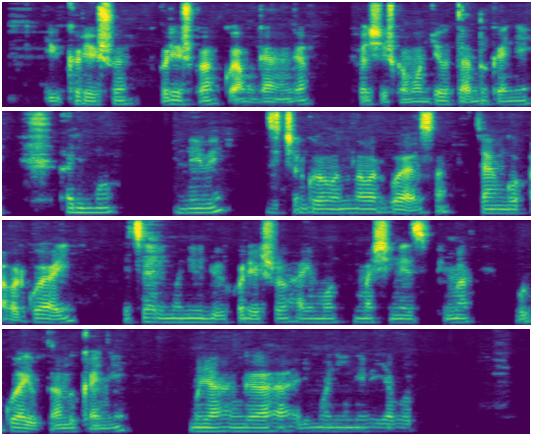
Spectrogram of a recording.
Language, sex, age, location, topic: Kinyarwanda, female, 18-24, Huye, health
